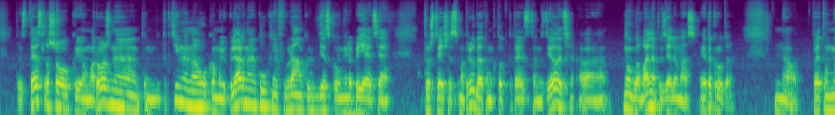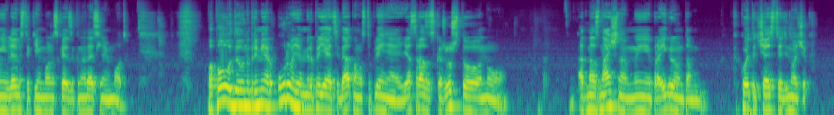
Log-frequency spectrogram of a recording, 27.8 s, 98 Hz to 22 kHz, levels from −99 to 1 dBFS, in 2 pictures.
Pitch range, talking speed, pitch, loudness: 115-165 Hz, 135 wpm, 130 Hz, -15 LUFS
